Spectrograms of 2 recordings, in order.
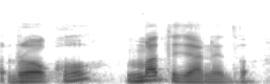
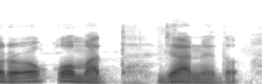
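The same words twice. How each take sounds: First: Slow reading with a clear break after "रो को", then "मत जाने दो" as one phrase; pause after को. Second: Slow reading with "रो को मत" together, a clear break, then "जाने दो"; pause after मत. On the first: Teacher answering how the comma reads, pausing between "रो को" and "मत जाने दो". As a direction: read "रो को", stop, then "मत जाने दो". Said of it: "यहाँ पर लगाता हूँ कॉमा तो क्या पढ़ोगे". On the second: Teacher showing the moved comma to students, pausing between "रो को मत" and "जाने दो". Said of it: "इसी को यहाँ लगा देता हूँ तो आप क्या पढ़ोगे".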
